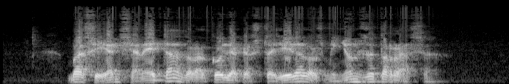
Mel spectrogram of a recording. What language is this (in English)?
Catalan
